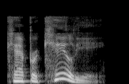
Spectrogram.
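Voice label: "capercaillie", British English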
